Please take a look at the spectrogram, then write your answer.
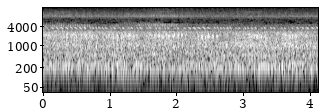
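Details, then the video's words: A steady insect chorus of rapid pulsed trilling in a narrow high band, with a hissy, noisy background throughout. "SINGING OF INSECTS"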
